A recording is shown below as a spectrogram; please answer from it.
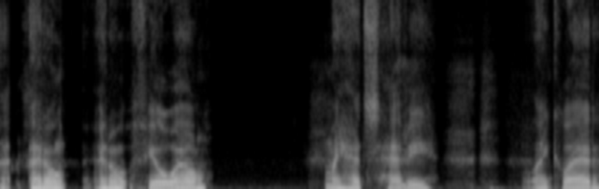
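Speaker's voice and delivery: pitiful, very sad voice. Playing a sick character asked to talk to the doctor: very sad, pitiful voice. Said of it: "the world's saddest puppy".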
